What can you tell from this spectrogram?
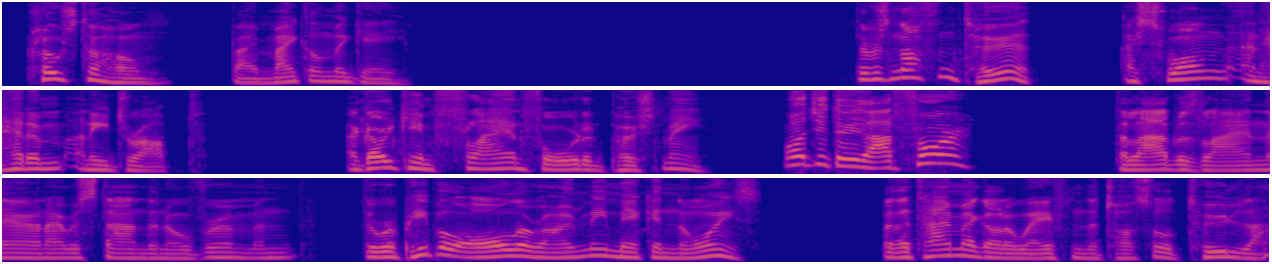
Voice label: Audiobook; Close To Home

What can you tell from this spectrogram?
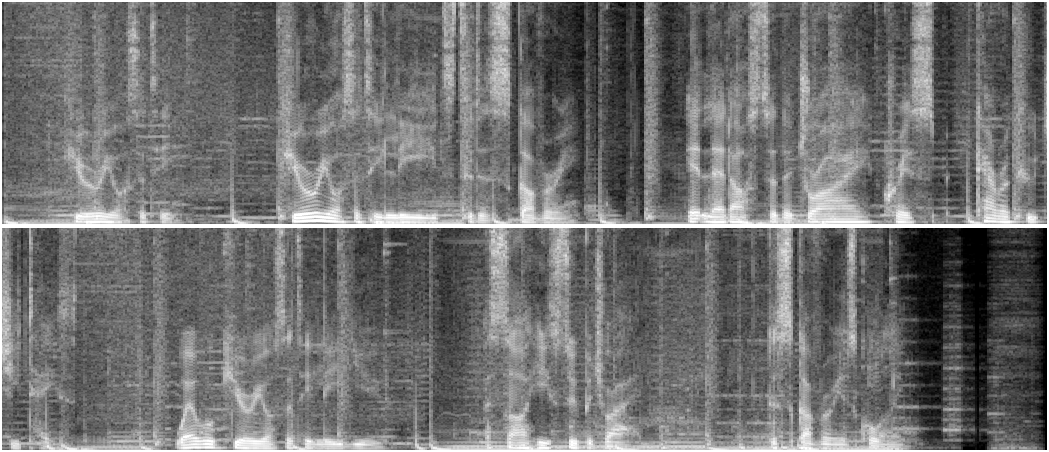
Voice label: Commercial; Asahi

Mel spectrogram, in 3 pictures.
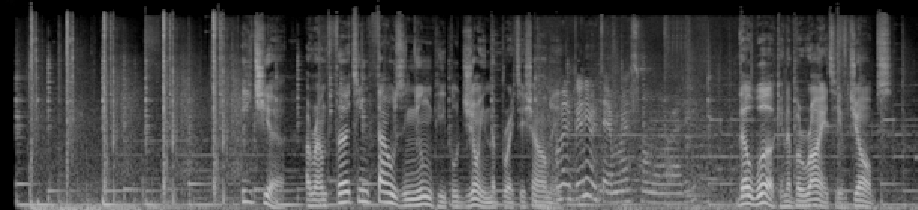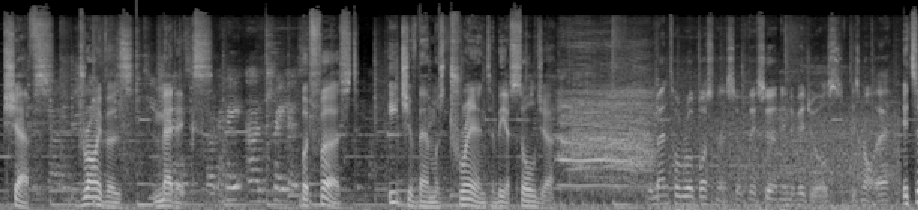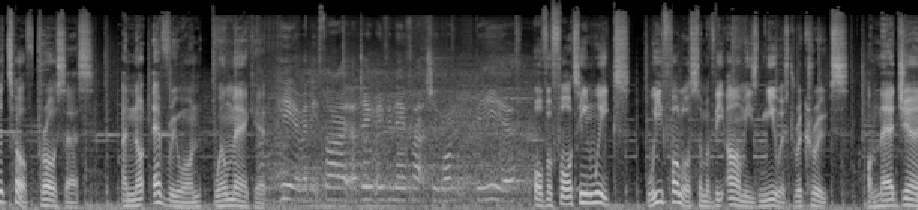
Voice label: Documentary; British Army

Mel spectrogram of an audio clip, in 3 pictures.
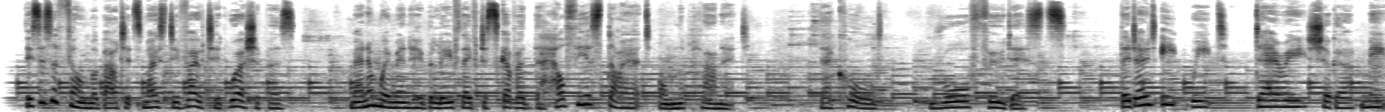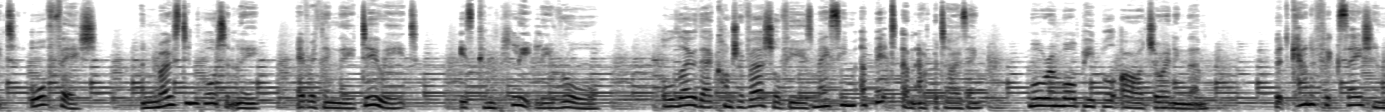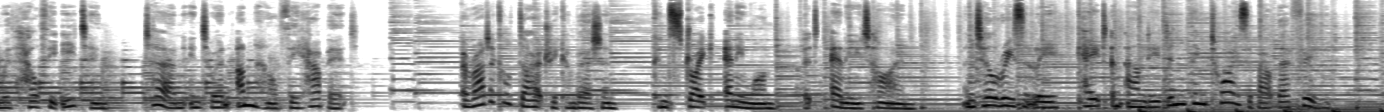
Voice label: documentary; Raw Foodists

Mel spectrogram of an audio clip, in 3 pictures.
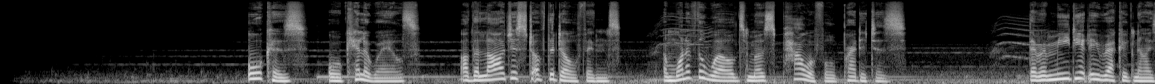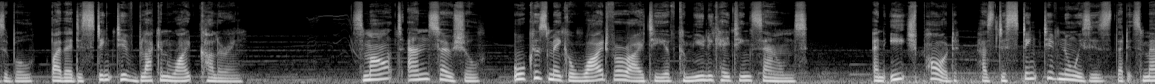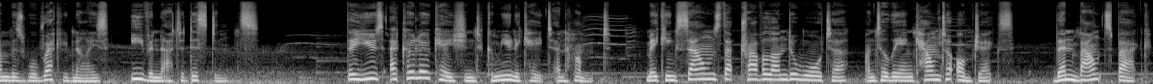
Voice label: narration

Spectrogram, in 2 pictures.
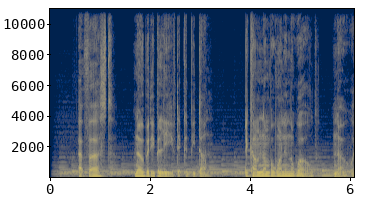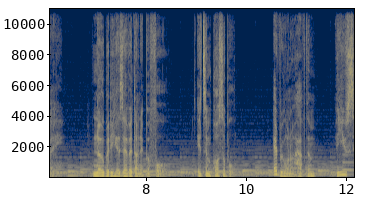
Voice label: Corporate; Hnda

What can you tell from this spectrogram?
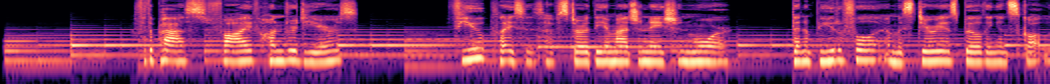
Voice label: Narration

